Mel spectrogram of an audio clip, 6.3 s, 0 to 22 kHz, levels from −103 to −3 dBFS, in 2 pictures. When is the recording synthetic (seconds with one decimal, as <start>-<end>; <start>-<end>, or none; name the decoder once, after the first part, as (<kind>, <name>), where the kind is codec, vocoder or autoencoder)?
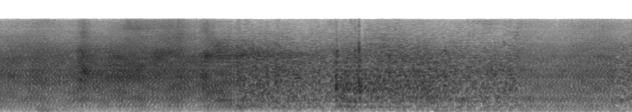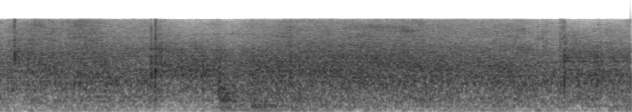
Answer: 0.0-1.2 (vocoder, WaveNeXt); 2.6-3.1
